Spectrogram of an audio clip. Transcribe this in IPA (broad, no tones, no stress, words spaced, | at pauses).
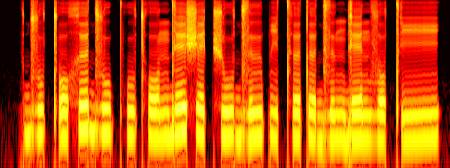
d͡zutʼoxɘd͡zu pʰutʰondeʃe t͡ʃu d͡zɨpi tʰɘt̪ɘ d͡zɨŋɡenzo tʼi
